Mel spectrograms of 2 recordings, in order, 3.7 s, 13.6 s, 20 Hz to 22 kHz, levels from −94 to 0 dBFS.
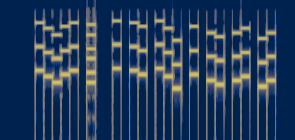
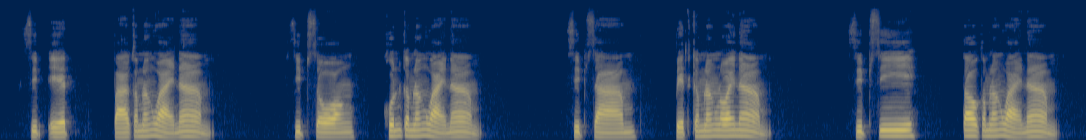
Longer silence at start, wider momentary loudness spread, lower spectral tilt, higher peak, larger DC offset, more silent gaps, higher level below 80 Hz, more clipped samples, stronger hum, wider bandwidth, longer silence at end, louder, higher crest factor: about the same, 0.45 s vs 0.4 s; second, 3 LU vs 11 LU; second, 5.5 dB/octave vs -7 dB/octave; first, 0 dBFS vs -8 dBFS; neither; first, 1.86-1.92 s vs none; first, -60 dBFS vs -80 dBFS; neither; neither; first, 17 kHz vs 14.5 kHz; second, 0.25 s vs 0.4 s; first, -8 LUFS vs -26 LUFS; second, 12 dB vs 20 dB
